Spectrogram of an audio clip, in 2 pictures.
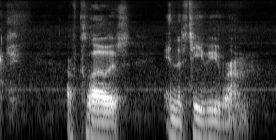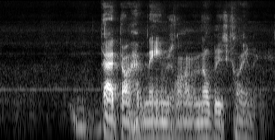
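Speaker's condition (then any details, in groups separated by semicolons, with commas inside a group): Multiple sclerosis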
